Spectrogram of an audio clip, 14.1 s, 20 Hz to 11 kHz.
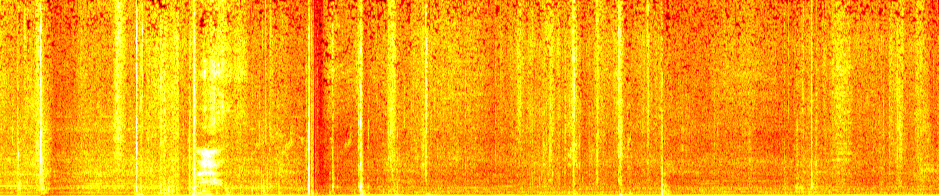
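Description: A 2000 Honda Civic's engine idling with a steady low rumble, heard from the driver's seat, over a run of knocks and clicks from a person settling in and handling the car's controls, with a brief squeal about three seconds in.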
